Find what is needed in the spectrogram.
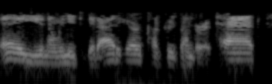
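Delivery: plain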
